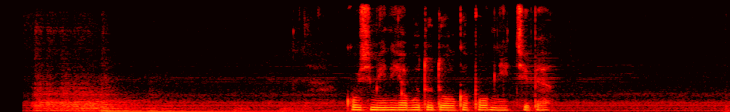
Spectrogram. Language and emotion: Russian, sad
